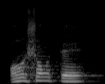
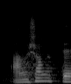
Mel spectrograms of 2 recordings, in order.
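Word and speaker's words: enchanté: 엉샹떼 만나서 반갑습니다 할 때 엉샹떼, 앙샹떼 이렇게 하시면 안 돼요.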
